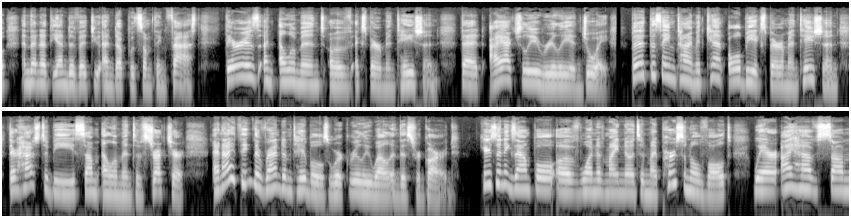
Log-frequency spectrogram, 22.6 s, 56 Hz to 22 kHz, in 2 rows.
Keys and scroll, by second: 18.7 super+=.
